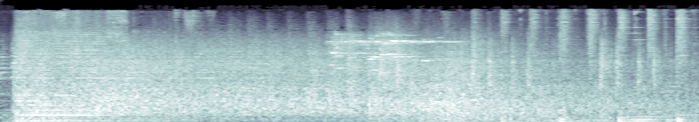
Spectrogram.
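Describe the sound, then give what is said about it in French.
In the opening scene of a film set in New York, a loud subway train rumbles steadily through a busy city soundscape, with screeching wheels and metallic rattling over a dense background of car traffic noise; no one speaks. “Dans la scène d'ouverture du film, on nous présente tout d'abord le lieu de l'action, donc New York, avec les bruits de la ville, du métro et des voitures.”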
